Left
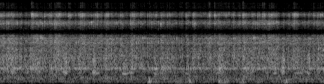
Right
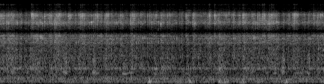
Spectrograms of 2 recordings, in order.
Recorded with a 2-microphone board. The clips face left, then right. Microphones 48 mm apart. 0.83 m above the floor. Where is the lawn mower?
40° left (ahead or behind).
